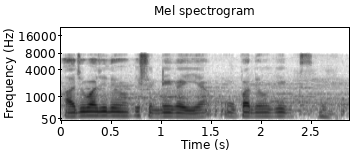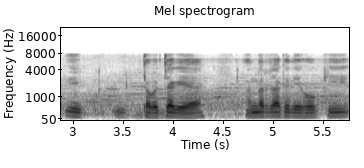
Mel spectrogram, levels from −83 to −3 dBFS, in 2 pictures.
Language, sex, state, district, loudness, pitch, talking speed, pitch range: Hindi, male, Madhya Pradesh, Katni, -20 LUFS, 125 Hz, 125 wpm, 120-130 Hz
